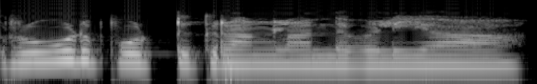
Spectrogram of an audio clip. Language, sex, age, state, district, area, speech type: Tamil, female, 18-30, Tamil Nadu, Erode, rural, spontaneous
